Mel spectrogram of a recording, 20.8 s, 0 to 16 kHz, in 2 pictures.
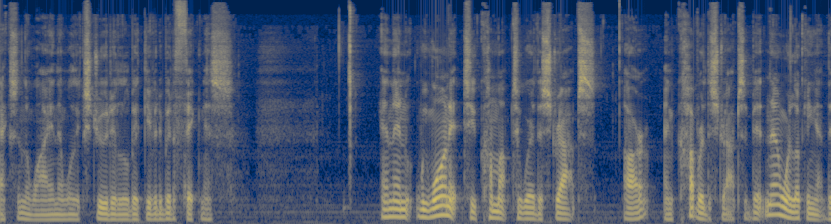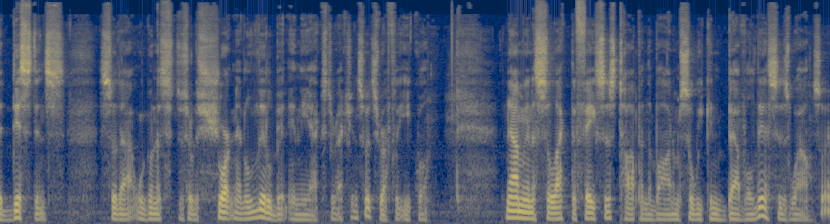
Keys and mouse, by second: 0.3-1.3 middle drag, 1.3 e, 2.4 a, 2.5 a, 3.0 ctrl+n, 3.4 a, 3.6 Tab, 4.6 z, 5.4 middle click, 6.4 KP_1, 7.6 click, 8.2 middle click, 8.9 a, 11.7 click, 12.0 Tab, 12.5 a, 13.3 s, 15.1 a, 15.3 middle click, 15.6 ctrl+Tab, 15.6-17.1 drag, 17.1 a, 17.3 ctrl+Tab, 18.1 click, 19.5 click, 20.4 middle click.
